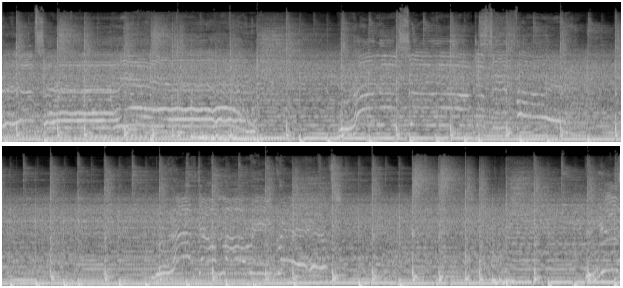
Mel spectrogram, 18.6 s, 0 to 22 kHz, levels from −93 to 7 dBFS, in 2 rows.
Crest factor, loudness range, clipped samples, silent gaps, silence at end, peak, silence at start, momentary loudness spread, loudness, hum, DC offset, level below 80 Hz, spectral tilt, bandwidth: 14 dB; 3 LU; under 0.1%; none; 0 s; 0 dBFS; 0 s; 4 LU; -14 LUFS; none; under 0.1%; -22 dBFS; -5 dB/octave; 17.5 kHz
